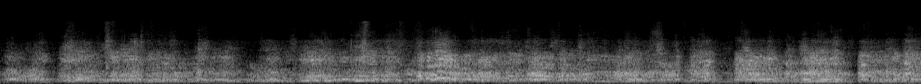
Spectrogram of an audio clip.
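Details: Several Jagdterrier puppies keep up steady throaty growling and squabbling noises without pause, the rasping texture broken by occasional sharper yelps.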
